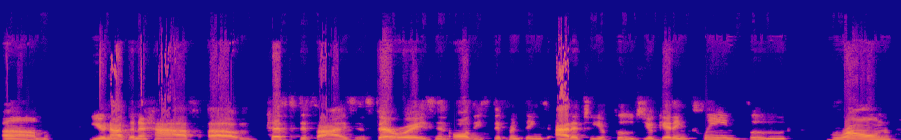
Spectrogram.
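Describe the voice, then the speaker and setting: Lady fitness coach talking thru a live stream, lowish voice, lots of ums. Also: measured pace, muffled recording. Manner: many fillers and restarts, relaxed explaining.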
